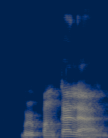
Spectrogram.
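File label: "berpangkalan", Malay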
